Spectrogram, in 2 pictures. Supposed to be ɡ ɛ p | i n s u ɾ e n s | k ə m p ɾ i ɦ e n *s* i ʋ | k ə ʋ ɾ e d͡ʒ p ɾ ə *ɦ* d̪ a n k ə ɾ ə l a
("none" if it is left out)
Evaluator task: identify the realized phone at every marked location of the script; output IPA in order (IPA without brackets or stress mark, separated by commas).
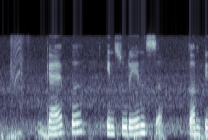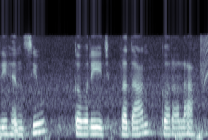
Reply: s, none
